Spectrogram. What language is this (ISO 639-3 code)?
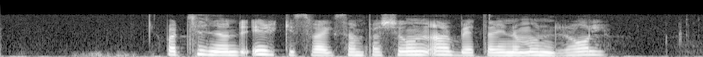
swe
